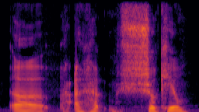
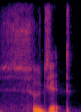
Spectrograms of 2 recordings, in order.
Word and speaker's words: Shoojit: Shokil? Is that how you pronounce his first name? Shoojit.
